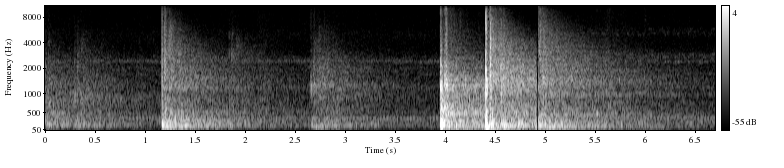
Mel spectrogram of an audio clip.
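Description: A basketball bouncing on a hardwood gym floor, each bounce a sharp impact that echoes through the large hall. There are a few spaced bounces, and the two loudest come close together about four seconds in.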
